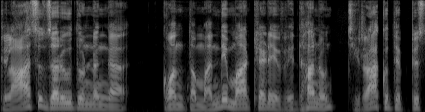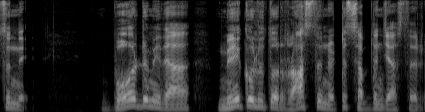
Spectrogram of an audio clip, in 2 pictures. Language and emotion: Telugu, disgusted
